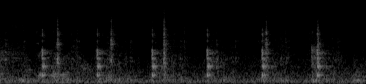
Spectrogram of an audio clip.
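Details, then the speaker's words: In a fire department CPR demonstration on a mannequin, regular sharp metronome beeps set at about 110 a minute, within the 100–120 range, pace chest compressions while AED pads are applied: CPR metronome. "we have a metronome that's a beat of 100 to 120 hours is set at about 110 and started to apply the pads continued our CPR without disruption"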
